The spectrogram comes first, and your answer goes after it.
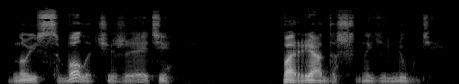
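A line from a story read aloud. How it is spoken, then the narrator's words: Angry mutter. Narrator (Russian): злобно пробормотал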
